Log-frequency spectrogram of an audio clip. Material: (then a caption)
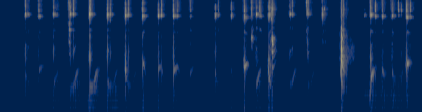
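Glass. A round, hollow glass jar with a metal lid, partly filled with water, is shaken in the hands. The water sloshes inside in a quick, uneven series of short, bright plops and clinks. Each splash dies away almost at once, with no low rumble.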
